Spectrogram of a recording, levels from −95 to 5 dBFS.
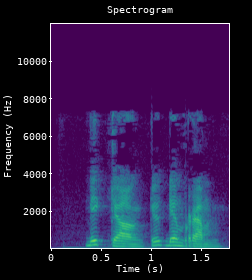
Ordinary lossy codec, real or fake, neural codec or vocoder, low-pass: AAC, 32 kbps; real; none; 7.2 kHz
